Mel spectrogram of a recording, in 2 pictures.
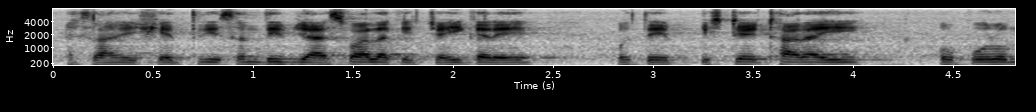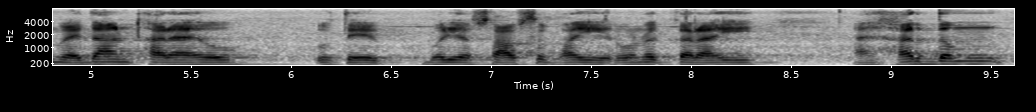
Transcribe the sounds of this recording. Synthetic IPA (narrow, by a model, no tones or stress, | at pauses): ɐsãːɲd͡ʑeːʃeːt̪ɾisɐ̃nd̪ʱiːbd͡ʑaːɪsʋaːlə̆kʰeːt͡ɕɐikɐɾe | ʊɦt̪eɪsʈeːʈʈʰːaːɾaːi | ʊɦopuːɾomɛːd̪aːnʈʰaːɾaːjo | ʊt̪ebɐɽijasaːfsɐfaːiɾoːnəkːɐɾaːi | ɛ̃ːɦɐɾd̪ɐm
